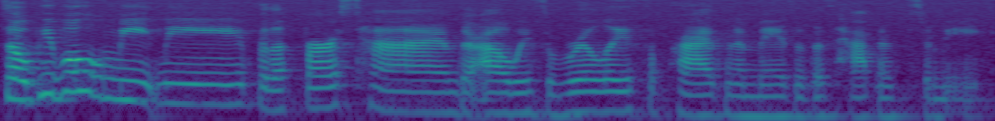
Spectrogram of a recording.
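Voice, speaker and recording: Using lively intonation, a woman with an American accent speaks at a fairly low pitch. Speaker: vlogger. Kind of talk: casual vlog talk. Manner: animated.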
